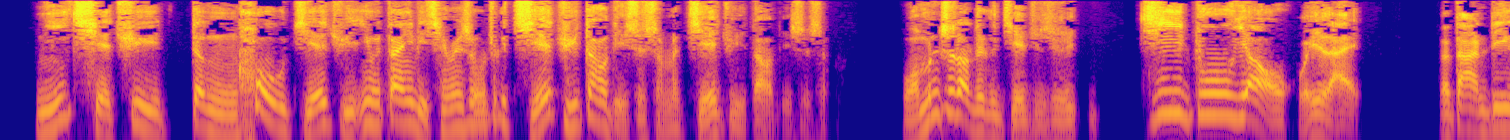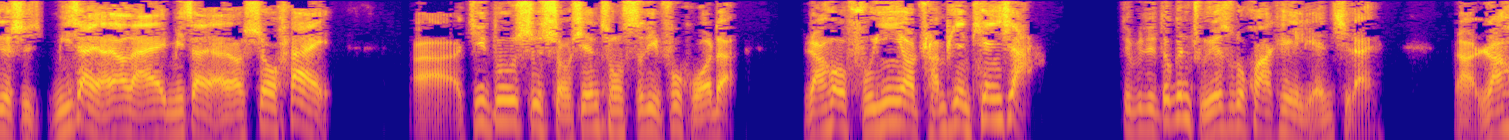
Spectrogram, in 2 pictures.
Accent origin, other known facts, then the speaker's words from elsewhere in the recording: Taiwan; 就像我们台湾人拜菩萨一样，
